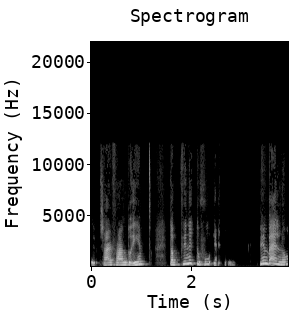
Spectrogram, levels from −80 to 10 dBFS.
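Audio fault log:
No audible technical faults.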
